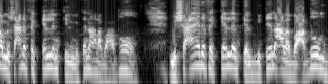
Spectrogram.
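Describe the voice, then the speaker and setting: A young man with an Egyptian accent giving comic, excitable commentary on a fight and repeating every phrase. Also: fairly high pitch, breathy edge, no room sound, studio quality. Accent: Egyptian Arabic.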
